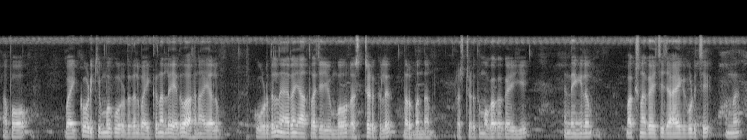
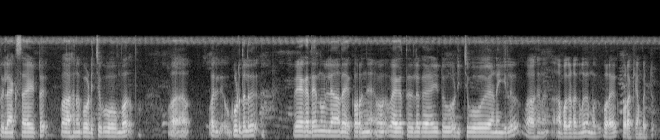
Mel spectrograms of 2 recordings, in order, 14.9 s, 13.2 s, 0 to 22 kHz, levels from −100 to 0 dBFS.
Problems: none marked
